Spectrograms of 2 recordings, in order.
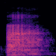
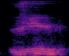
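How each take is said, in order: First: The vowel is an open a sound. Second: The vowel is a front rounded u sound. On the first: The speaker calls it wrong. "or va" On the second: The speaker calls it right. "we say vu"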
